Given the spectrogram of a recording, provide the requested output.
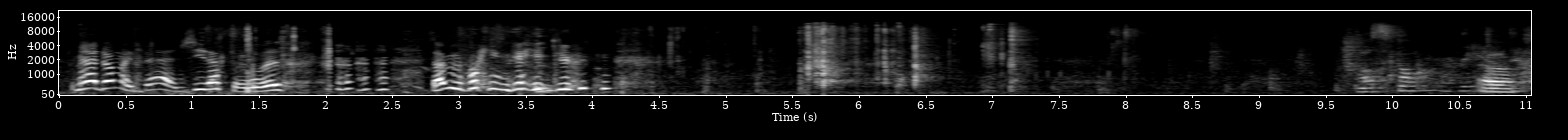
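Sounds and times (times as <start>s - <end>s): crunching and rustling: 4.3s - 8.2s.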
